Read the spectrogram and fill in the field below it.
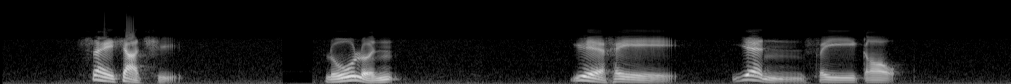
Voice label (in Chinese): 唐诗 朗读; 唐诗三百首; 夏青; 卢纶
